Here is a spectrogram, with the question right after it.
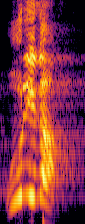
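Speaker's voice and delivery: high, loud angry shout of 우리가. Acted. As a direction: bellow it like a furious leader. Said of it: "뭐라고 큰 소리를 내고 있어요?". ("우리가!" 하고 크게 외침)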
